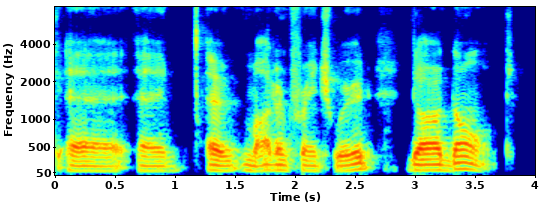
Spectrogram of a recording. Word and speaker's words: gardant: a modern French word, gardant, right? Guarding. I think the ant ending in French does indicate a participle. And yeah, but it's pronounced gardon. Okay. Okay. No T in the pronunciation.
